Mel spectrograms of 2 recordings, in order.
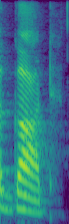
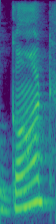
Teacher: देखिए, चंद्रबिंदी होने से हम नाक का भी यूज करते हैं बोलते समय। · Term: अनुनासिक शब्द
